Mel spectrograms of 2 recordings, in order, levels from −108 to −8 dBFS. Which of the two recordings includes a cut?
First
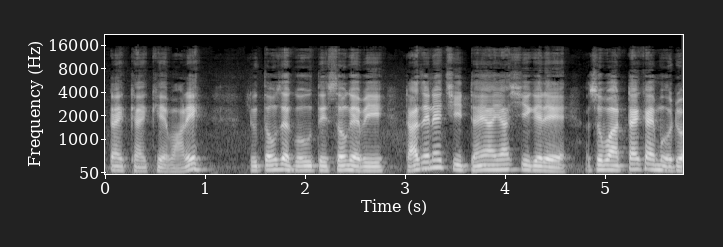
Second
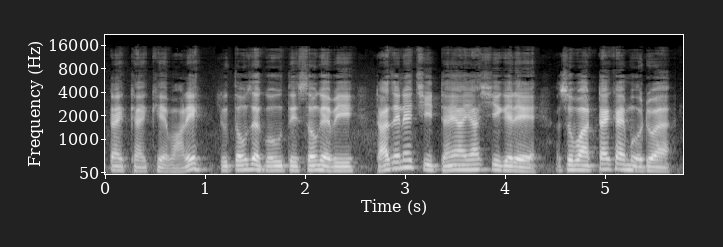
second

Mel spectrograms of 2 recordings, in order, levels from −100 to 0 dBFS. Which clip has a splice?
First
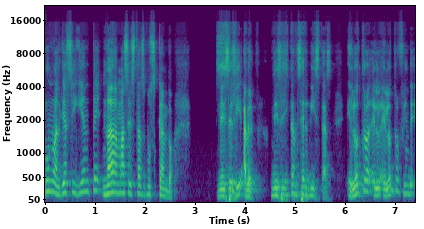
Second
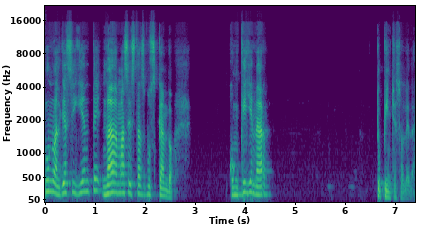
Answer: first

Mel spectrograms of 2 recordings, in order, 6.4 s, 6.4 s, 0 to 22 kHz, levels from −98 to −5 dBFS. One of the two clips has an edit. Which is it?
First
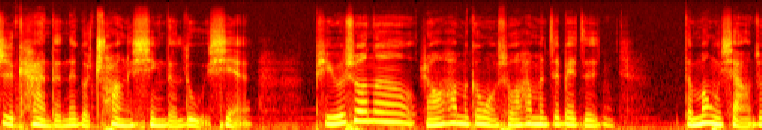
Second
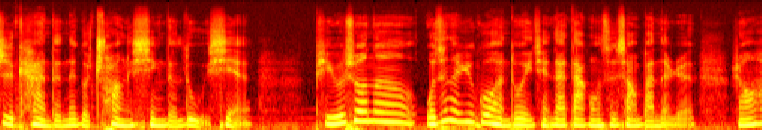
first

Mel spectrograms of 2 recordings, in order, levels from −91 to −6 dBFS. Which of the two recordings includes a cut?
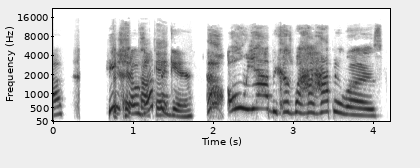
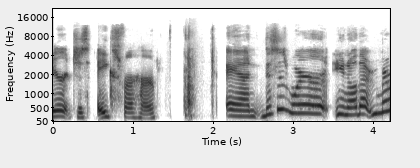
second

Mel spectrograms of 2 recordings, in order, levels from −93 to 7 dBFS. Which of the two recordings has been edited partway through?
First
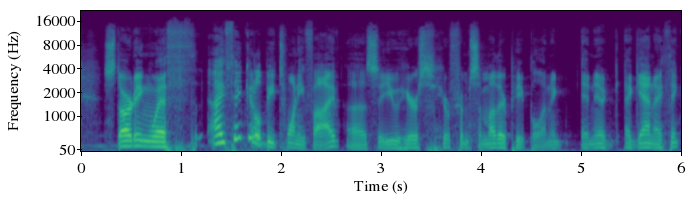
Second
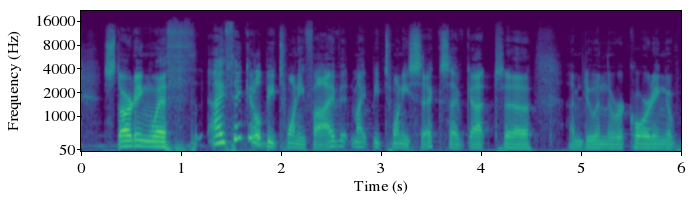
first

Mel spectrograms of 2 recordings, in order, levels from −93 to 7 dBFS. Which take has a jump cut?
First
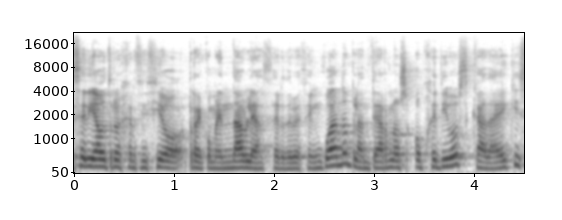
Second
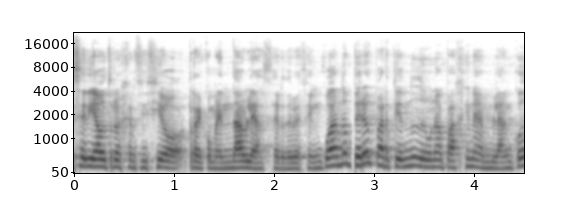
second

